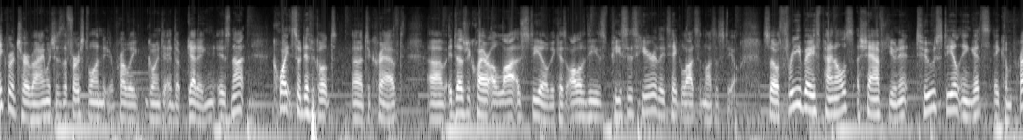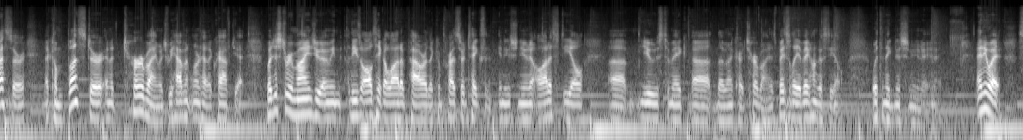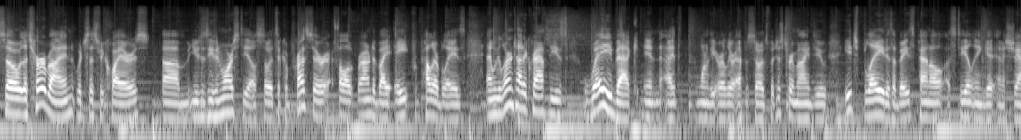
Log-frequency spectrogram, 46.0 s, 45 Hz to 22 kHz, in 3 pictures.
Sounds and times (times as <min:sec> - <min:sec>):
Music: 0:00.0 - 0:46.0
Speech: 0:00.0 - 0:46.0.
